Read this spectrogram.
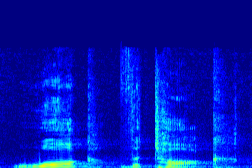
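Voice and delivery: walk the talk, drawn out slowly with weight on "walk"; slow emphatic phrase. Shown as a demonstration. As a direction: lean hard on "walk" and let "the talk" land slowly. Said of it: "I want to put a tag".

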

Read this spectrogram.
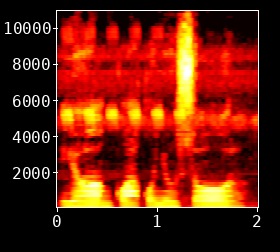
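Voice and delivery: put-on slow, flat, unnatural boy's voice; eerie flat voice. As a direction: say it like someone not quite himself. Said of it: "Nadanya bukan nada orang normal".

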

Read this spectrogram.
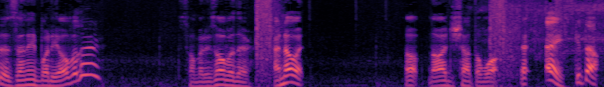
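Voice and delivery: ordinary delivery

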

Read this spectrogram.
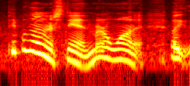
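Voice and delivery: ordinary delivery

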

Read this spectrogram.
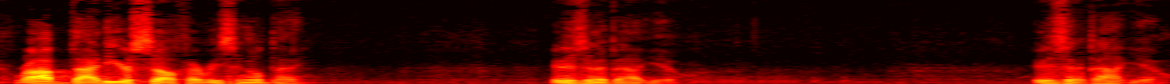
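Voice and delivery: Jesus softly telling Rob, low and hushed. Acted. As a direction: say it low and soft, close to the ear. Jesus quoted speaking to Rob.

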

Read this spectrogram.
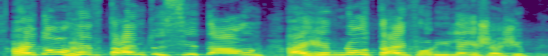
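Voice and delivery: high, loud rushed refusal; high loud protest; frantic protest. Acted. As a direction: brush off the offer. Busy worker protests.

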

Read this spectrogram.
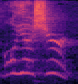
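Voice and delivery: high, sweet Minnesotan lilt; teasing Minnesotan impression; super sweet Minnesotan accent. Shown as a demonstration. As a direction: round the O's like a Minnesotan. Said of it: "They have that super sweet accent".

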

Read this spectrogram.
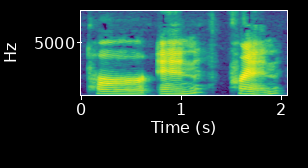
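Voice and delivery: Per, in, then blended prin; teacher tapping out prin; tapping out sounds. Shown as a demonstration. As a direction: sound out prin in separate parts. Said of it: "go ahead and tap it".

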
